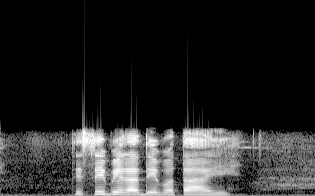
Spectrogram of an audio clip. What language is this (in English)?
Nepali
